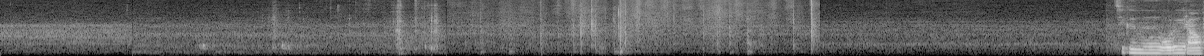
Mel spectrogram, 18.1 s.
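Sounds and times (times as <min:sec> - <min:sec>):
fabric rustling: 0:06.7 - 0:12.3.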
